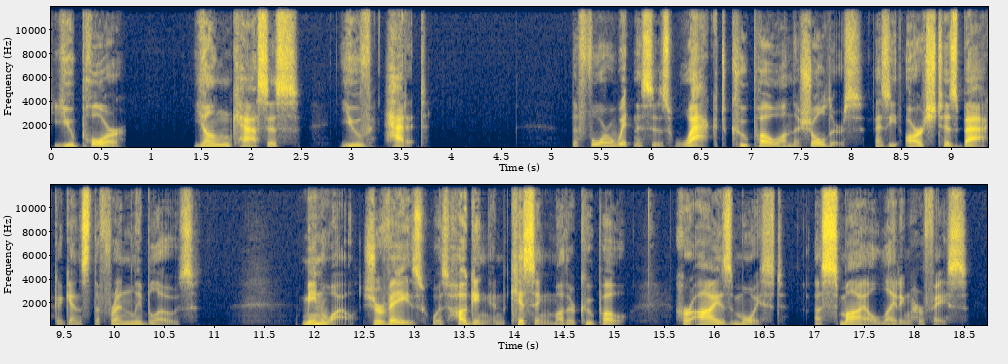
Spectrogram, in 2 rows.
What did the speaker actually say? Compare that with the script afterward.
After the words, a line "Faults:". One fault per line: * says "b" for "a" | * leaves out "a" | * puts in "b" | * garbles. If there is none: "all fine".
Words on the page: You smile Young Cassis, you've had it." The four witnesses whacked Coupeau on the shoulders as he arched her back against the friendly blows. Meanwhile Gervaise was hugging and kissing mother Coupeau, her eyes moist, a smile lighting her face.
You poor Young Cassis, you've had it." The four witnesses whacked Coupeau on the shoulders as he arched his back against the friendly blows. Meanwhile Gervaise was hugging and kissing mother Coupeau, her eyes moist, a smile lighting her face.
Faults:
* says "poor" for "smile"
* says "his" for "her"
